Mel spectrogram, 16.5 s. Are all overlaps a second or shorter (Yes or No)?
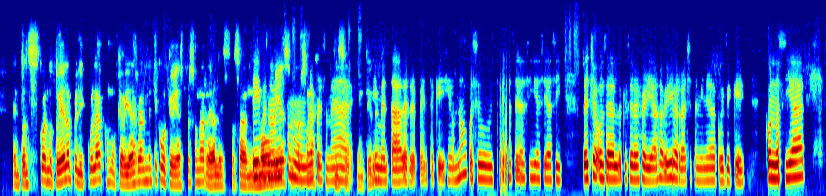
No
